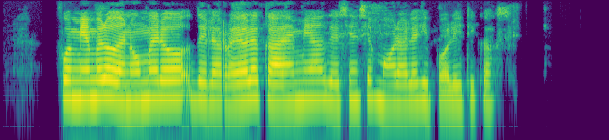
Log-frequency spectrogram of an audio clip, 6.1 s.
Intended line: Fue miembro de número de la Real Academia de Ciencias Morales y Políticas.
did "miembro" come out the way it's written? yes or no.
yes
